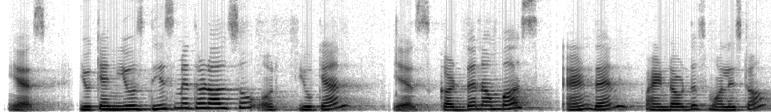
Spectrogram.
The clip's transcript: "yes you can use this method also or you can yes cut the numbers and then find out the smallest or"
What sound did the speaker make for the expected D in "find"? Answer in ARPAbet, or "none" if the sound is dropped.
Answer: D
